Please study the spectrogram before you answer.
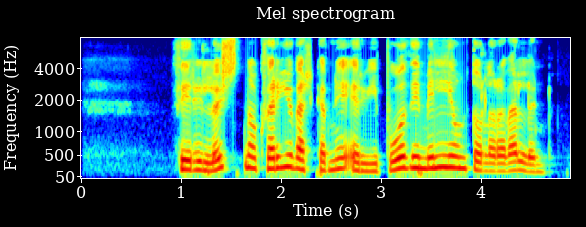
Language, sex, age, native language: Icelandic, female, 40-49, Icelandic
